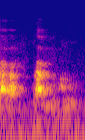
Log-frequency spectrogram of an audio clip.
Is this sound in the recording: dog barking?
yes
